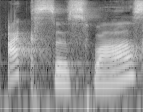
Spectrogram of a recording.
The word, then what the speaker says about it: Accessoires: Ähm, ja, und im Latein wird nämlich CC als K ausgesprochen und deswegen sagt man tatsächlich Accessoires.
